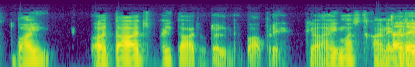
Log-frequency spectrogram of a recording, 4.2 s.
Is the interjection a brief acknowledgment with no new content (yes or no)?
no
